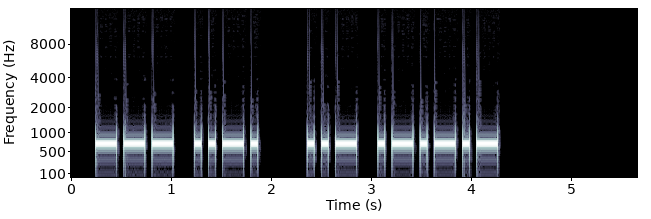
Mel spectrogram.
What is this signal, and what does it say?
Morse code, heard as a keyed tone, about 17 wpm, 700 Hz. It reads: OF U.
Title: Sentences from Top 400 Words and Abbreviations 17wpm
